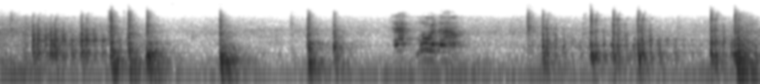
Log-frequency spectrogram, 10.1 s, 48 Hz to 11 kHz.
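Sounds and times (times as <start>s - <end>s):
knocking on a solid wall: 0.4s - 2.2s, 2.9s - 3.2s, 4.1s - 4.7s, 7.2s - 10.1s.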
